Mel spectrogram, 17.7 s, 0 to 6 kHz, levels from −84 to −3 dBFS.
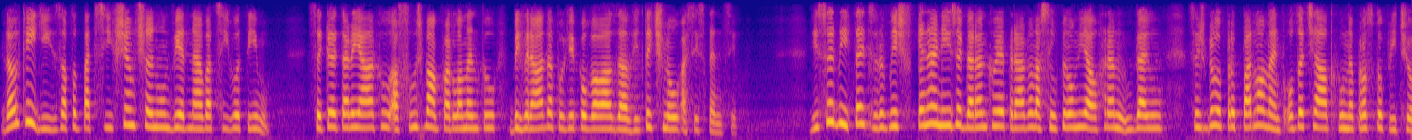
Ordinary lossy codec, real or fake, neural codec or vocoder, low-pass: none; fake; codec, 16 kHz, 0.5 kbps, FunCodec, trained on LibriTTS, 25 frames a second; 5.4 kHz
